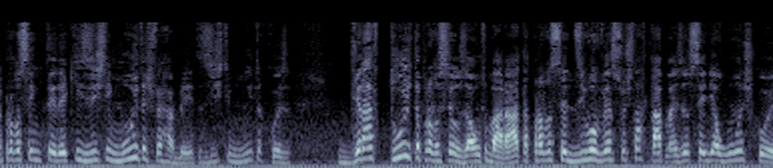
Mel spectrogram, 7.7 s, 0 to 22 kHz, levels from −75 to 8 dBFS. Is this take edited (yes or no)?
yes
